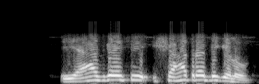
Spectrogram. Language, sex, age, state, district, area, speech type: Kashmiri, male, 18-30, Jammu and Kashmir, Kulgam, rural, conversation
